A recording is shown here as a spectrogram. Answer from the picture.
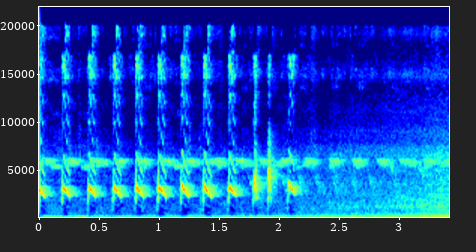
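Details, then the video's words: Young white-eye beginning to learn its song, repeating a sharp, bright chip note about ten times at a quick even pace before going quiet. "BURUNG KAPAS TEMBAK MUDA, mulai belajar bunyi"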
